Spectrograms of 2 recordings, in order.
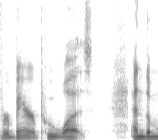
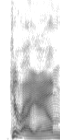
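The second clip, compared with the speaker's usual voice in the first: growling like a bear; 4 semitones higher, 4 dB louder than usual. Reading a story, a voice answers from behind the boy calling out, in a growly Pooh voice. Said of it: "said a growly voice behind him".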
